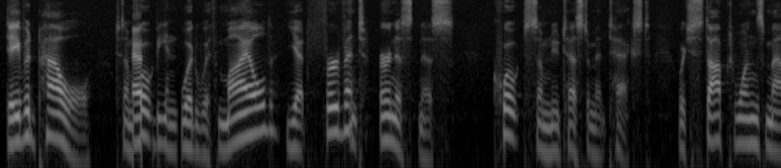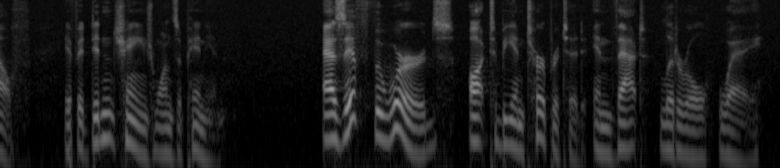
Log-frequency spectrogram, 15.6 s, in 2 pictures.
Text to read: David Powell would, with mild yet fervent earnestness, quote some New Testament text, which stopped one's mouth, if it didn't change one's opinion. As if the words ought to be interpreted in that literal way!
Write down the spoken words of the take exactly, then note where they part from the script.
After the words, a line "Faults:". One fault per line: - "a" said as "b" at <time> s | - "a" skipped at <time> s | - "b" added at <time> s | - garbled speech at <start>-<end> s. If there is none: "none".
David Powell [garbled] would, with mild yet fervent earnestness, quote some New Testament text, which stopped one's mouth, if it didn't change one's opinion. As if the words ought to be interpreted in that literal way!
Faults:
- garbled speech at 1.1-1.8 s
